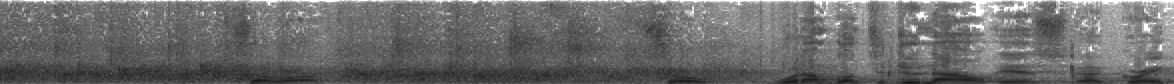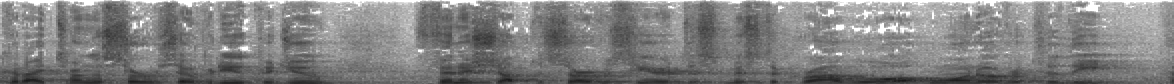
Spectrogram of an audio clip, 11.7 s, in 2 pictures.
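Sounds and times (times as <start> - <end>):
audience applause: 0.0 - 4.2
speech: 1.2 - 1.8, 3.2 - 11.7.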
